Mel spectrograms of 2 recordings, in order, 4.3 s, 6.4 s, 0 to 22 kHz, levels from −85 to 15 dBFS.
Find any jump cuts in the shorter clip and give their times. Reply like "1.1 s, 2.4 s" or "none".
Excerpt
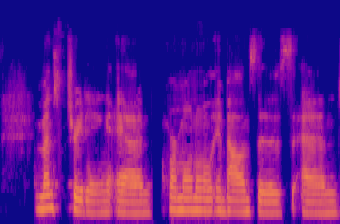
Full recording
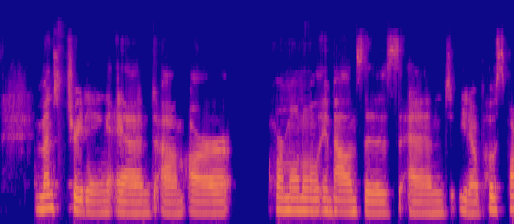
1.9 s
